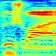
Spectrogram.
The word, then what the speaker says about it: Bourgeois: My name is Josh Bourgeois. It's spelled B-O-U-R-G-E-O-I-S.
